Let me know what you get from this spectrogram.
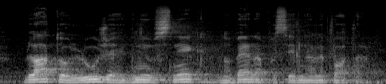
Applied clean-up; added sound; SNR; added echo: none; Motorcycle; 17 dB; none.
